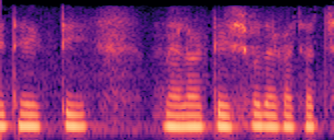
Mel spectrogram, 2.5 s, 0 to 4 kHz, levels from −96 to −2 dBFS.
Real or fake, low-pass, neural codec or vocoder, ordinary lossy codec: real; 3.6 kHz; none; AAC, 16 kbps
